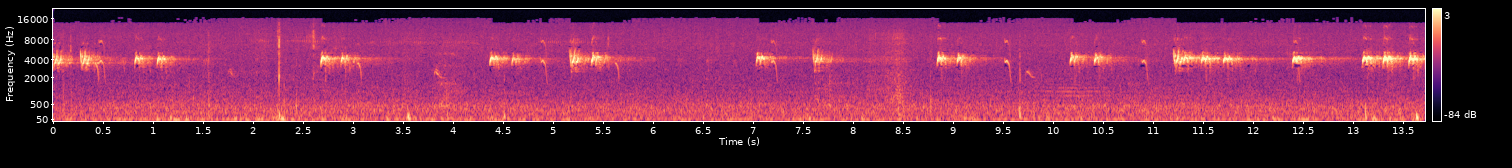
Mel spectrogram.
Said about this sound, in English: those two wild birds are calling from the treetop, and there's no way of telling which one is which.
